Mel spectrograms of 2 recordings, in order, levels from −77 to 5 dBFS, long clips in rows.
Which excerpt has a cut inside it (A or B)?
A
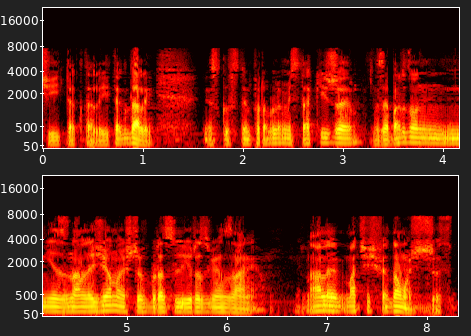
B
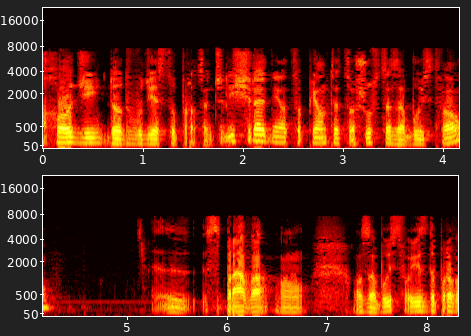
A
